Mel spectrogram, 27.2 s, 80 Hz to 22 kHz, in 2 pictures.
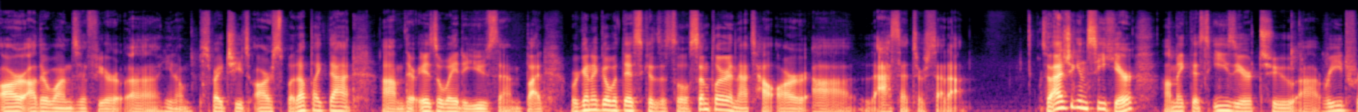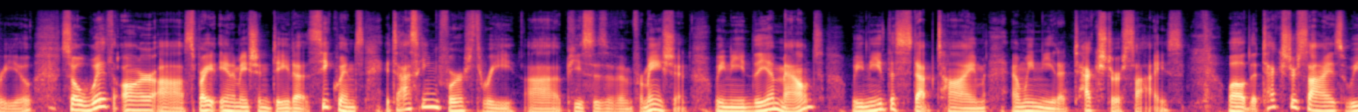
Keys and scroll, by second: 2.3 ;, 11.1 Left, 11.8 ,, 12.1 Left, 13.0 ,, 13.5 ctrl+s.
